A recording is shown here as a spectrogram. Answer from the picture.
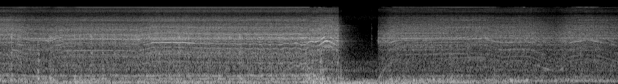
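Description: Cordless drill with a small 3/16-inch bit boring a pilot hole through a car's firewall. The motor runs steadily with a whine, stops briefly a little past halfway, then runs again.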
